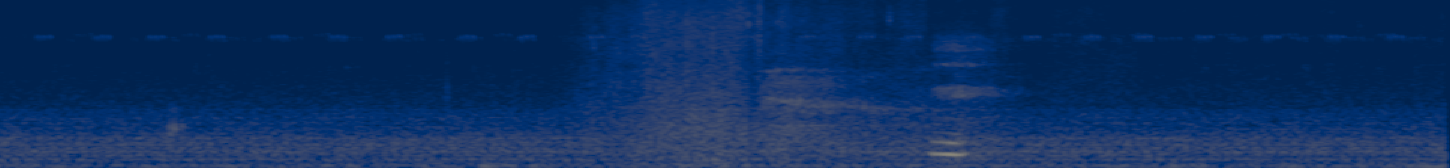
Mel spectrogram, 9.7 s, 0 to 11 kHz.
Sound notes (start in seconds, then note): 5.1 Christopher exhales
